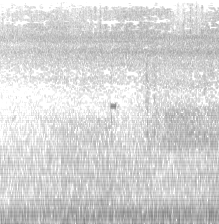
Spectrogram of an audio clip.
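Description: Faint, steady outdoor background hiss by a pond, with one brief high chirp about a second in.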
